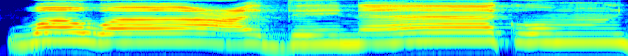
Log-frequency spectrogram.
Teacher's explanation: پیش واو ساکن دو، دوسری دفعہ واو زیر وی، عدوکم وواعدناکم، پہلی واو چھوٹی ہے، دوسری واو کے اوپر کھڑا زبر ہے، لمبا کریں گے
